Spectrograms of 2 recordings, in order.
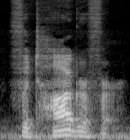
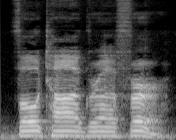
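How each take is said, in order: First: Photographer joined up, strong TOG; stress on second syllable. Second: Photographer slowly, four full beats, pho, to, gra, pher; syllable by syllable. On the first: Teacher asking which one is stressed, "Photographer" stressed on "tog". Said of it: "It's the second syllable that is stressed". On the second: Teacher showing four syllables, "Photographer" slowly split in four. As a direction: give every syllable of "Photographer" its own slow beat. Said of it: "There are four syllables". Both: Shown as a demonstration.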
